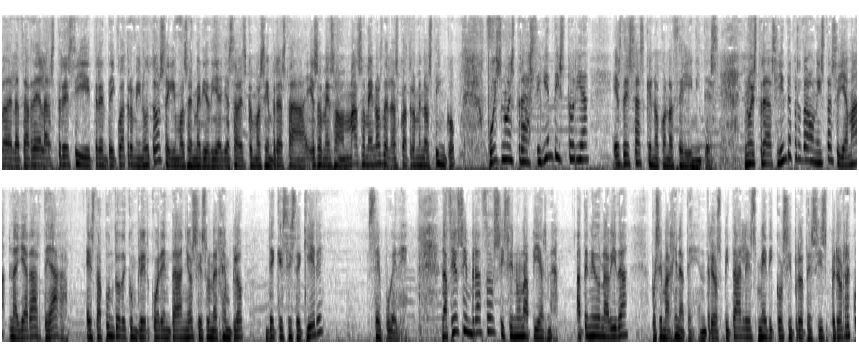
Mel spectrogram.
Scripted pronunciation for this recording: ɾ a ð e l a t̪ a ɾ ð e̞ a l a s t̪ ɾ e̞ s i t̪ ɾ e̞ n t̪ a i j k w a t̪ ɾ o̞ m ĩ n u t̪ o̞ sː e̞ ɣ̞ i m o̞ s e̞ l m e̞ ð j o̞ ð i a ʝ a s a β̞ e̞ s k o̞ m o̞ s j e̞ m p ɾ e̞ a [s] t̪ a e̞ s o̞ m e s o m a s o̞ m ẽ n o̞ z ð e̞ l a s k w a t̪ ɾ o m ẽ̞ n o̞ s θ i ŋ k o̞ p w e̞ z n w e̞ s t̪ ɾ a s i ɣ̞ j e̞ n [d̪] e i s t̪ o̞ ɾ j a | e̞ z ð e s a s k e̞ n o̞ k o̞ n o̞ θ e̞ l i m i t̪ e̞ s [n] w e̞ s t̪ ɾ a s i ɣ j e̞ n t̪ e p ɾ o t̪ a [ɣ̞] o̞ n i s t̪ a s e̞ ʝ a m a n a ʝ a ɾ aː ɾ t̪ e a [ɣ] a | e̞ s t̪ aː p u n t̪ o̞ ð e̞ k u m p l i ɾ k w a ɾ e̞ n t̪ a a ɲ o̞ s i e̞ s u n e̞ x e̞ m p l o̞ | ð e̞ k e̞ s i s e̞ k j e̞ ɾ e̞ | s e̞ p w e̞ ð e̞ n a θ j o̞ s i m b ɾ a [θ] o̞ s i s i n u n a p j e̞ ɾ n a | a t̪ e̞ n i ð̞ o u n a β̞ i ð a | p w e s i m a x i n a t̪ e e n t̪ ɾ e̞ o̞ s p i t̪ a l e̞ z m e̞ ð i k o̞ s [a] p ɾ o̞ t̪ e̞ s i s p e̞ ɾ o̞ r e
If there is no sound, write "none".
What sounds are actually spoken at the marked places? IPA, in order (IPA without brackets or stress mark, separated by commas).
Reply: s, t̪, n, ɣ̞, ɣ, θ, i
